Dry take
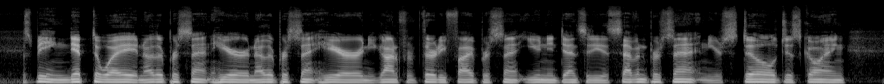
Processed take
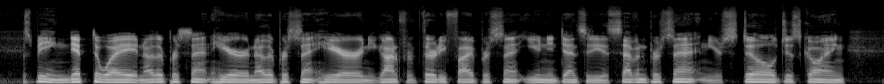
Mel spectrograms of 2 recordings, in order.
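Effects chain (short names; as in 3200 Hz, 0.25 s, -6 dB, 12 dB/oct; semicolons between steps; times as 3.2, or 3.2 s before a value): 0.57–2.02 steep low-pass 5000 Hz 96 dB/oct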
